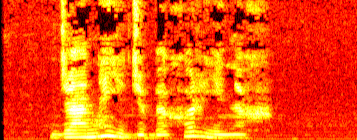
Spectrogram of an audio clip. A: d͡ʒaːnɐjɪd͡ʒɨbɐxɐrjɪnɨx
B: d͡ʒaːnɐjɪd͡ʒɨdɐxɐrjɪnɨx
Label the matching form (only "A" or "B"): A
